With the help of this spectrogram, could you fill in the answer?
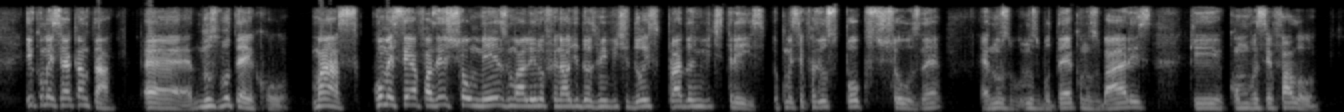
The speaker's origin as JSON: {"language": "Portuguese", "town": "Iramaia", "region": "Bahia", "country": "Brazil", "tie": "born or raised there", "said": "Nasci lá na cidade mesmo, mas me criei mesmo na roça, no município de Ira Maia, né? Lá na região da Lagoa do Arroz, que é onde eu cresci mesmo, lá na minha roça, como eu costumo dizer."}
